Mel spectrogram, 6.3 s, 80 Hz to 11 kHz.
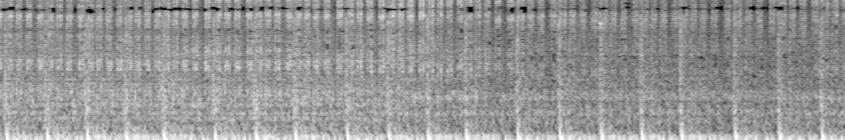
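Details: Motorcycle that stumbles intermittently while riding, idling just after a new Bosch battery reading 12.3 V was fitted: a low idle thump around three beats a second with uneven, stumbling gaps; the misfire persists, so the battery may not be the cause.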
